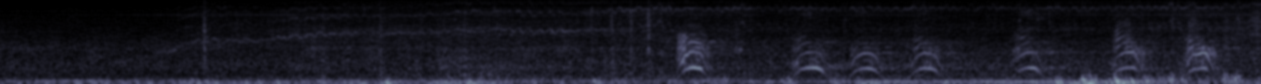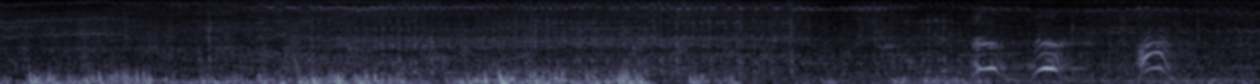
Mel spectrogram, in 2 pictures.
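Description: A toy car's electric motor whines as it drives about.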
